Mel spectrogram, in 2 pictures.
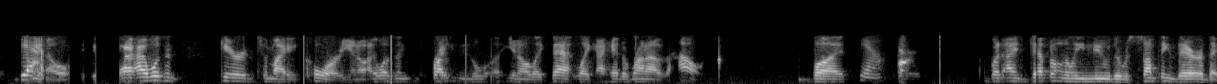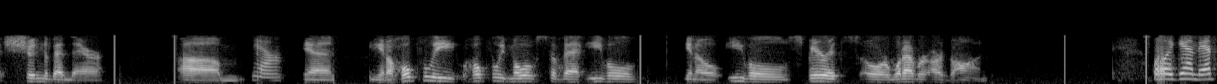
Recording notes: This is a live call in show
